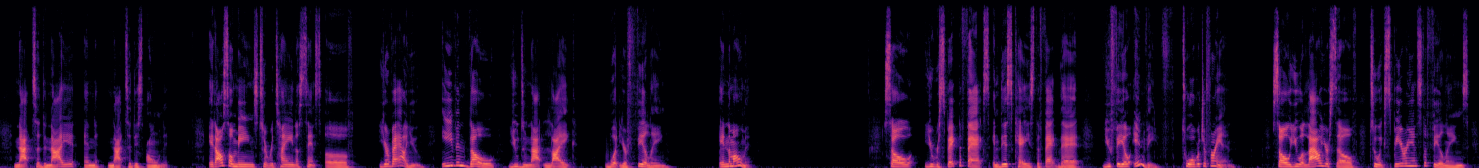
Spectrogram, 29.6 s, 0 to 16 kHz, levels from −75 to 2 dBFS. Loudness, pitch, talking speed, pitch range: -25 LUFS, 155 Hz, 115 wpm, 140-190 Hz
